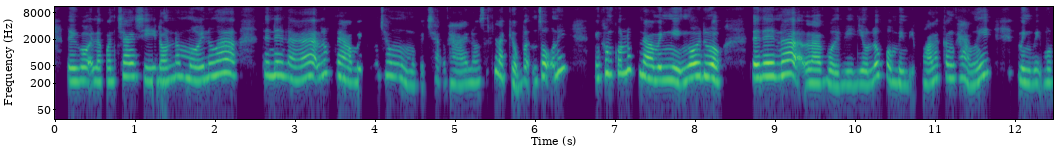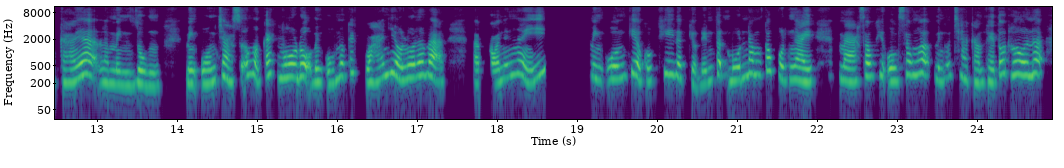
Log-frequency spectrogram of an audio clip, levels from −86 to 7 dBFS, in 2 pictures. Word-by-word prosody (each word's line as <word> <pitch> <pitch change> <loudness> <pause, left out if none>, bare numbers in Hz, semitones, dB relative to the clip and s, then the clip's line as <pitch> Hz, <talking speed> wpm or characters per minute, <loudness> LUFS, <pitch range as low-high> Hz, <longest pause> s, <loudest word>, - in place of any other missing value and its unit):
để, 220 -1 +2
gọi 230 +1 0
là, 220 - -1
còn 220 0 -6
trang 285 +5 +1
trí 230 -5 -5
đón 220 +3 -2
năm 285 -2 -4
mới 235 -1 0
nữa 290 +4 0
á, 340 -2 +2 0.3
thế 305 - -2
nên 305 0 0
là 265 - -3
á, 255 +5 +1
lúc 340 +2 -4
nào 255 -7 0
mình 210 -1 -6
cũng 280 - -26
trong 300 0 -5
một 250 - -5
một 180 - -11
cái - - -21
trạng 245 -3 -13
thái 195 -1 -7
nó 205 +1 -7
rất 225 - -17
là, 290 - +1
kiểu, 190 -7 -3
bận - - -4
rộn 280 +1 +2
ấy, 415 +5 +1 0.3
mình 260 - -6
không 335 +2 0
có 340 - -2
lúc 400 +4 +1
nào 270 -5 +5
mình 235 0 +1
nghỉ 220 -3 +3
ngơi 265 +8 +6
được. 270 -6 +5 0.4
Thế 270 -1 +7
nên 290 0 +6
á, 325 +2 +5
là 200 0 +2
bởi 185 -4 -2
vì 185 0 -7
nhiều 195 -1 -2
lúc 280 +9 0
bọn 210 - -3
mình 190 -1 -4
bị 180 - -17
quá 195 -1 -2
là 250 - -5
căng 265 -2 -3
thẳng 260 -8 -5
ấy, 285 - -2 0.3
mình 215 -4 -1
bị 200 -1 -7
một 210 0 -6
cái 215 +2 -2
á 315 +1 +6
là 210 0 -4
mình 190 -2 -4
dùng 180 -3 0 0.3
mình 195 -1 0
uống 195 +3 0
trà 270 +4 +2
sữa 280 - -1
một 290 - +3
cách 300 +3 +2
vô 270 +1 +4
độ, 275 0 +5
mình 215 0 0
uống 195 +5 -5
một 290 - +1
cách 350 +2 -6
quá 215 +3 -1
nhiều 300 -2 +3
luôn 265 +4 +3
á 305 - +6
bạn 300 -7 +5 0.4
và 195 - 0
có 190 0 +3
những 260 +9 -2
ngày 325 -2 +1
ấy, 265 - -2 0.6
mình 255 -3 -5
uống, 250 +4 +1
kiểu, 295 -1 +3
có 220 - -5
khi 330 -1 -2
là, 280 -3 +2
kiểu, 195 - -5
đến 195 +4 -6
tận 300 -1 +3
4-5 300 +8 0
cốc 385 +1 +3
1 240 0 0
ngày, 220 -3 +2 0.3
mà 220 -3 +1
sau 285 -1 +5
khi 295 +1 -7
uống 220 0 +2
xong 310 +7 -2
á, 335 -3 +3
mình 225 -2 -5
cũng 270 - -8
chả 290 -2 -7
cảm 205 -1 -4
thấy 210 -1 -3
tốt 320 +7 0
hơn 310 -1 +4
á. 335 -1 +3
250 Hz, 275 wpm, -21 LUFS, 210-295 Hz, 0.6 s, Thế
